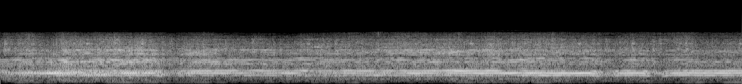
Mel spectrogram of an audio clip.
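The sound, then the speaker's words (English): Train wheels rolling beneath a boxcar, heard from inside: a loud, continuous rumbling roar with a steady whining tone running through it, holding an even level throughout. “And the hours go by, and I'm there with him locked in a boxcar. And the wheels keep pounding underneath.”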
